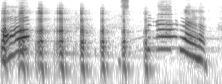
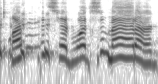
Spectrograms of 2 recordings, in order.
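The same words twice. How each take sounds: First: Extremely high, slow squeal; shrill. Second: Very high demanding squeal; shrill. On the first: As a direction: stretch out a piercing shriek. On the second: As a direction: screech the question up high. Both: Acted. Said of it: "Carly Beth demanded shrilly".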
